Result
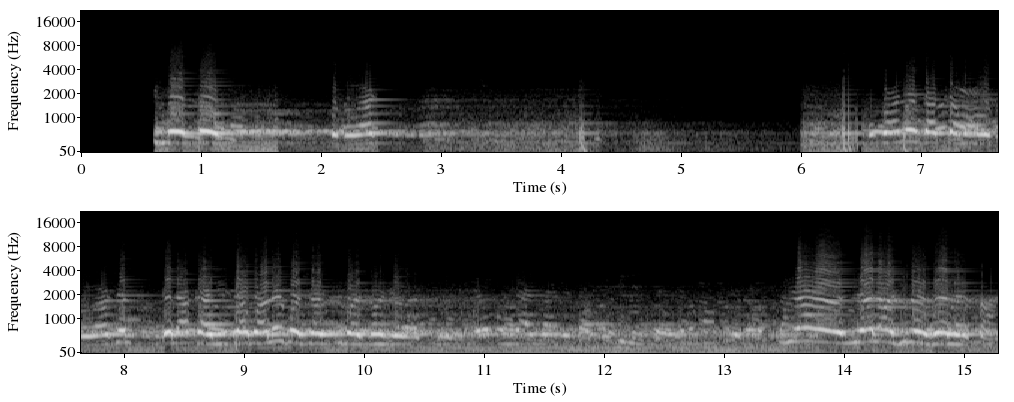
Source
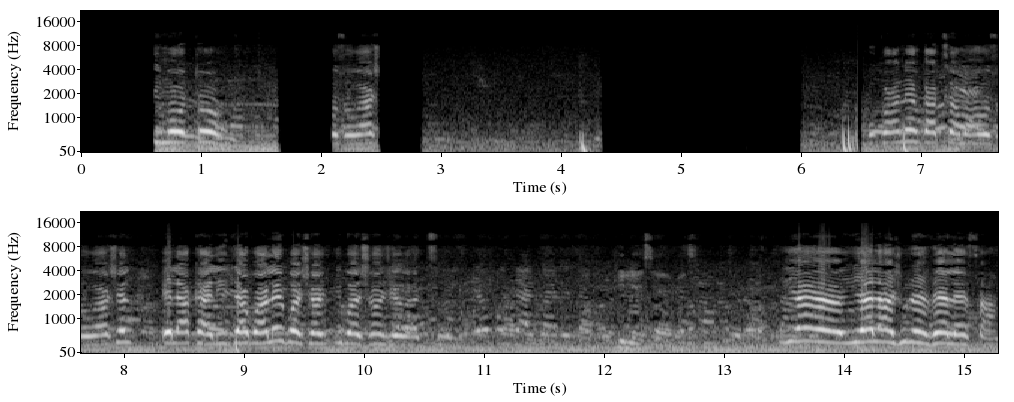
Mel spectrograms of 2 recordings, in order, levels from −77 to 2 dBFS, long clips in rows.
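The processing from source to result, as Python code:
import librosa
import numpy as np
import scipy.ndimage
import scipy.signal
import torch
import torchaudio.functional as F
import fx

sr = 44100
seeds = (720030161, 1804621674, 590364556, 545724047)

y = fx.recorder_agc(x, sr, target_db=-11.5, rise_db_per_s=5.6, max_gain_db=30)
y = scipy.signal.sosfilt(scipy.signal.butter(4, 2000.0, 'lowpass', fs=sr, output='sos'), y)
y = fx.low_shelf(y, sr, hz=390.0, db=2.5)
y = fx.echo_diffused(y, sr, ms=599, feedback_pct=42, wet_db=-14)
y = np.clip(y, -10.0 ** (-12.0 / 20.0), 10.0 ** (-12.0 / 20.0))
y = fx.peak_eq(y, sr, hz=610.0, db=15.0, octaves=1.3)
y = fx.comb_fb(y, sr, f0_hz=280.0, decay_s=0.69, harmonics='all', damping=0.0, mix_pct=80)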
